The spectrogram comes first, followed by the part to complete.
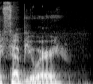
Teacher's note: we just decided it was too hard to say the R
